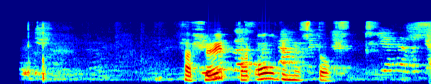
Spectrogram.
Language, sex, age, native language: Icelandic, female, 50-59, Icelandic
